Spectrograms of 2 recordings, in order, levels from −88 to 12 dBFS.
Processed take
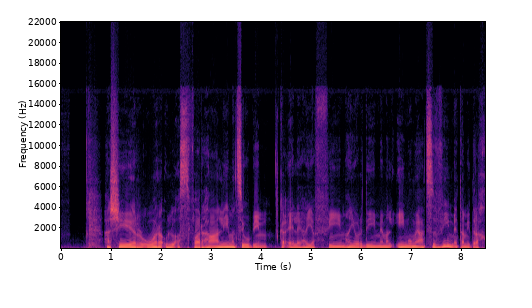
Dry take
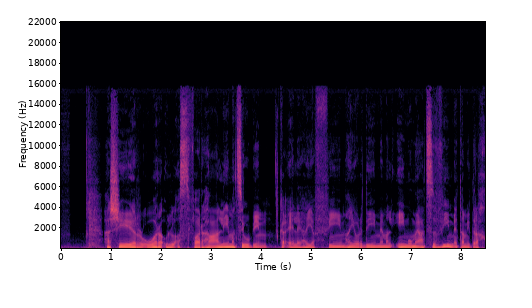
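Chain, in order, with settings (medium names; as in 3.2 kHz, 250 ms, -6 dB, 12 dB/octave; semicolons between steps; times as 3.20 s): waveshaping leveller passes 1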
